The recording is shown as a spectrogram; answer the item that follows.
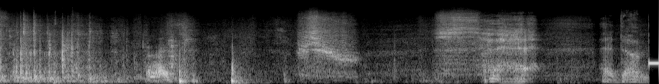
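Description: A man grunting and breathing hard in several short, breathy bursts, with a single sharp knock a little over two seconds in.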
